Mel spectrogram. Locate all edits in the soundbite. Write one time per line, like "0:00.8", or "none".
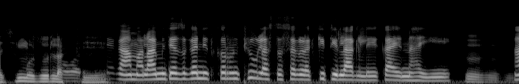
0:01.2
